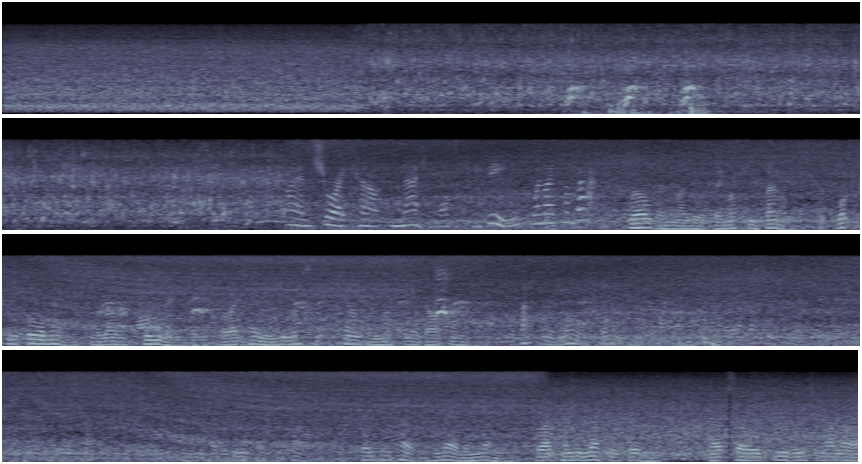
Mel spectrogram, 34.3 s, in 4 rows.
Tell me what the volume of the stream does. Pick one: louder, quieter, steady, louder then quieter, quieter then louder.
steady.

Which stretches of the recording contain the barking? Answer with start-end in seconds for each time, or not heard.
5.6-7.1.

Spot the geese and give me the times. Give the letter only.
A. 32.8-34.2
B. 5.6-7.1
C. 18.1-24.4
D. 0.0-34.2
C.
